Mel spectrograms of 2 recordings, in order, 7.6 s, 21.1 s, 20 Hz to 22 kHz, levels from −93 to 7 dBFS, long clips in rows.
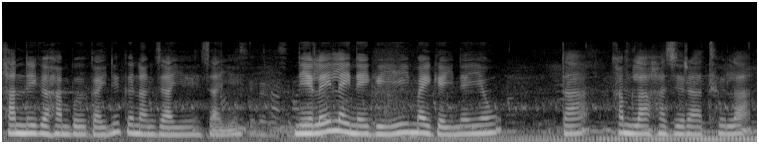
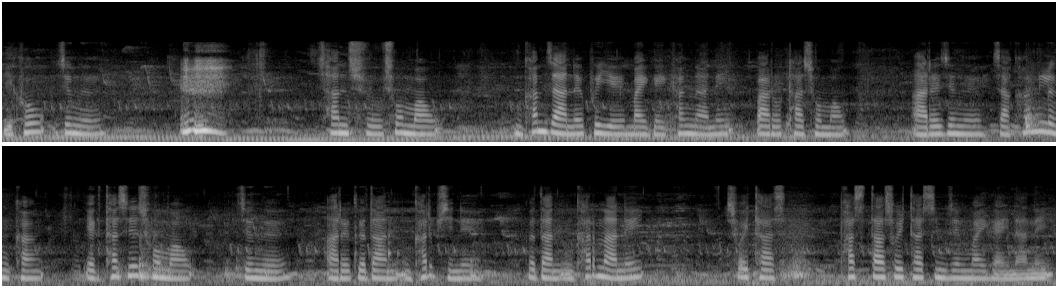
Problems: constant background noise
